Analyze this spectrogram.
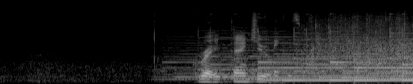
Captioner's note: applause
